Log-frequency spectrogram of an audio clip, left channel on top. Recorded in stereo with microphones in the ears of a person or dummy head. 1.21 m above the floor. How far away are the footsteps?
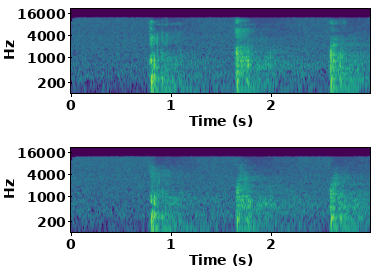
About 1.5 m.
